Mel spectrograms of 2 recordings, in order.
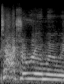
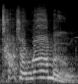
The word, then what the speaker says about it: Tataramu: ] free his bird tatarumu is also I've been pronouncing his name wrong it's tataramu whatever how did you find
